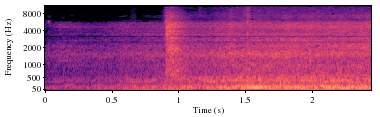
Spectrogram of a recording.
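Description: Running noise of a moving passenger train heard from inside the carriage: a low rumble that cuts out abruptly at the start and builds back up over the first second and a half, with a single sharp knock about a second in.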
